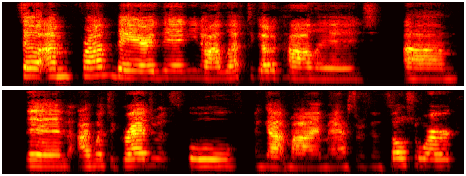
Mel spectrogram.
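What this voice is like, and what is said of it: Southern US drawl. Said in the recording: “It's a very southern rural town, and I'm sure you can all hear my accent. ... The southern drawl, is that what they call it? ... Southern drawl.”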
